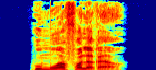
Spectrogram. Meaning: inflection of humorvoll: 1. strong/mixed nominative masculine singular comparative degree 2. strong genitive/dative feminine singular comparative degree 3. strong genitive plural comparative degree
- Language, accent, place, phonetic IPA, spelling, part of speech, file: German, Germany, Berlin, [huˈmoːɐ̯ˌfɔləʁɐ], humorvollerer, adjective, De-humorvollerer.ogg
